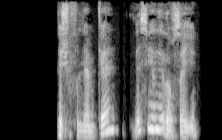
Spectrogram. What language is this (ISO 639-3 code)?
kab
